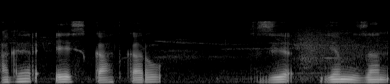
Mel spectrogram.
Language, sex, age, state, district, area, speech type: Kashmiri, male, 18-30, Jammu and Kashmir, Kulgam, rural, spontaneous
